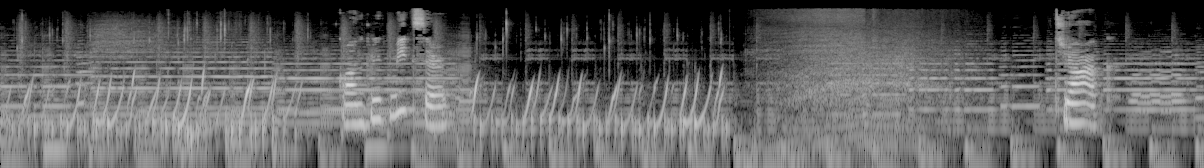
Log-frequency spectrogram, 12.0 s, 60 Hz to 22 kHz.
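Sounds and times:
cartoon underwater bubbling: 0.0s - 3.0s, 4.5s - 7.7s.

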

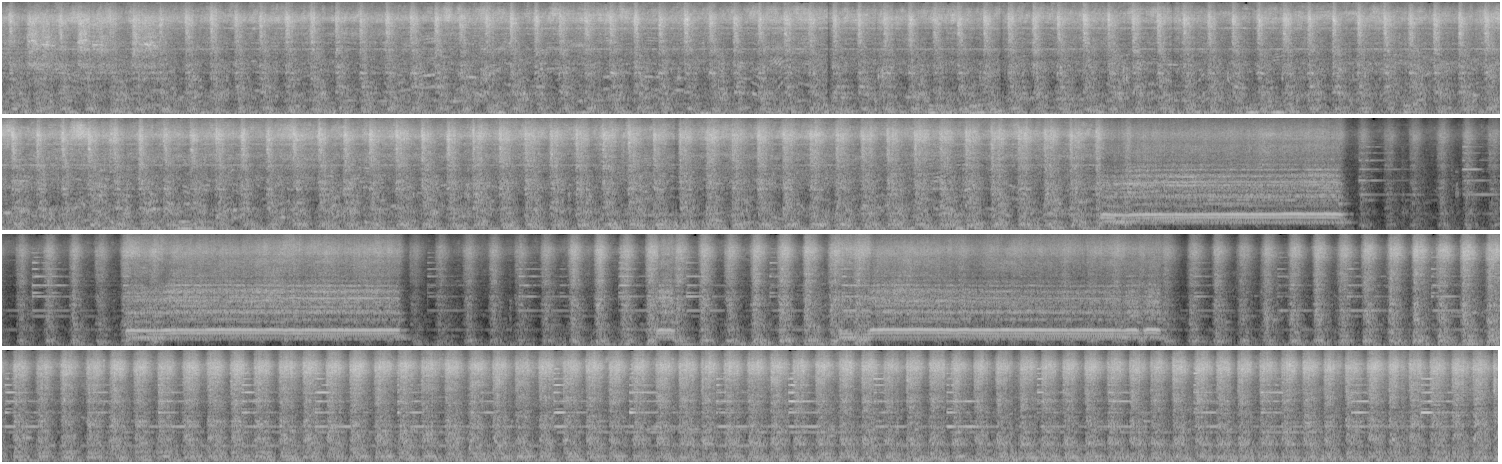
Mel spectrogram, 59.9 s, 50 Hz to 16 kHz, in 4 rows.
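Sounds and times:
steam locomotive chuffing: 0.0s - 59.9s
steam whistle blasts: 26.0s - 28.6s, 31.2s - 34.1s, 36.5s - 36.8s, 38.3s - 41.8s.

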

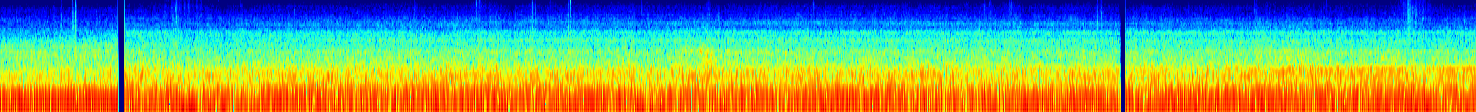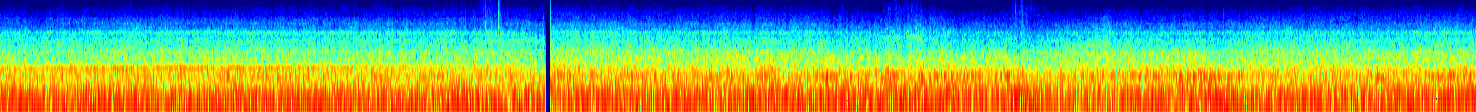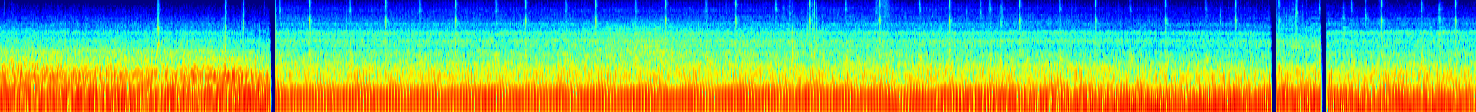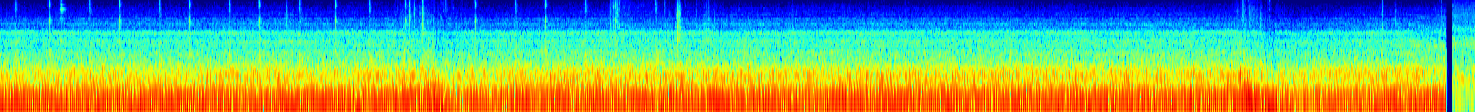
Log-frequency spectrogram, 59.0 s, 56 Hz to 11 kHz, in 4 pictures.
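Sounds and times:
car engine and road drone: 0.0s - 59.0s.

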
